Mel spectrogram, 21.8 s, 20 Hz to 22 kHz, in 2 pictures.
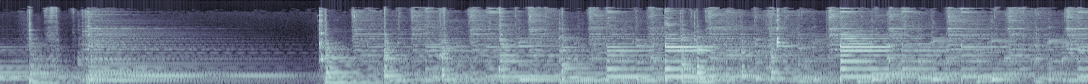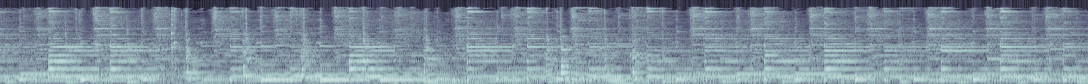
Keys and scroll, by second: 1.1-2.0 typing, 5.1 space, 11.6 z, 12.6 space, 20.2 z, 20.8 space, 21.3 z.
